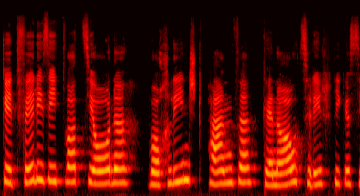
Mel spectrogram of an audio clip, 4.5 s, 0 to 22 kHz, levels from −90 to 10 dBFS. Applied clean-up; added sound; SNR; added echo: neural mask model DeepFilterNet 3.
